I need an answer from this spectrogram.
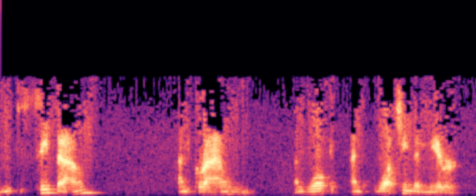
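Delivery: unhurried, halting, grounded delivery with pauses. Guiding listeners through a first step, speaking slow and grounded. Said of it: "I begin now to talk slow".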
